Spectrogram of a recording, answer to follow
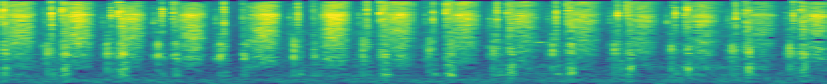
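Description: A rag being rubbed hard over an alloy wheel rim in quick repeated scrubbing strokes, wiping off glass cleaner and dirt before painting.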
